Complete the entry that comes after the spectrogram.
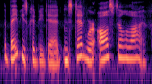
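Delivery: a wife in hospital sobbing out her relief to her husband; crying. Acted. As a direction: let the tears break through as she speaks. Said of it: "His words started the fountain of tears".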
